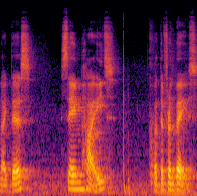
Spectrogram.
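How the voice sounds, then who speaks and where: A man's somewhat breathy, medium-pitched voice amid audible room echo. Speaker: maths tutor. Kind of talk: lesson. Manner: slow.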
